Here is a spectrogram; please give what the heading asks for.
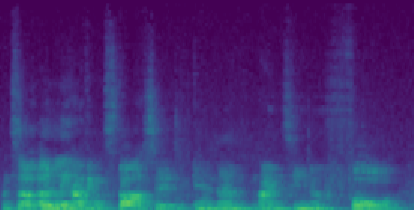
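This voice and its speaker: An older man giving a public literature lecture, speaking haltingly with emphatic swells. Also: high voice, very animated. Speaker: lecturer and author introducing a book. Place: small indoor lecture room at a podium. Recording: distant, echoey small lecture room.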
